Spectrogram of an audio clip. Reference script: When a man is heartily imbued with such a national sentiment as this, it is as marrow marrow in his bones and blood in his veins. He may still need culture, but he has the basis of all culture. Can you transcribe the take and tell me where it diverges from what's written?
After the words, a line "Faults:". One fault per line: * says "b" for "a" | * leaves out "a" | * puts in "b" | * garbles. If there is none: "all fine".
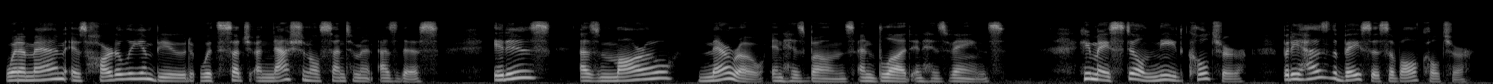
When a man is heartily imbued with such a national sentiment as this, it is as marrow marrow in his bones and blood in his veins. He may still need culture, but he has the basis of all culture.
Faults:
all fine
